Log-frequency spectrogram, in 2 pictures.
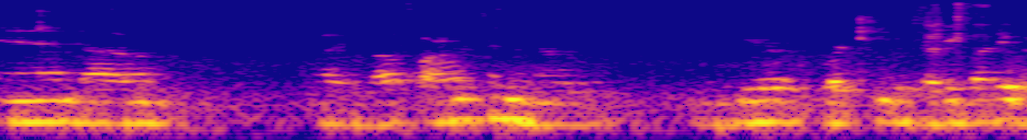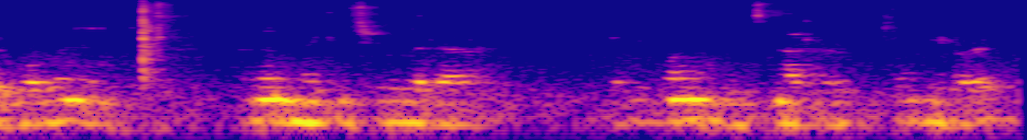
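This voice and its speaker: A man's voice: medium pitch, monotone, moderate pace. A commissioner from Costa Rica introducing himself at a public meeting, earnest in his advocacy. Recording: echoey room, distant mic, dull, noisy.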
